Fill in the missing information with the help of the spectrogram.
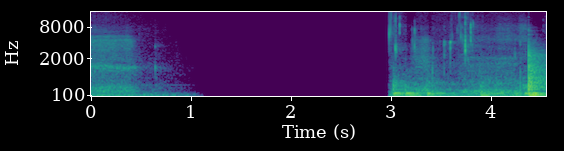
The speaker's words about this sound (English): My next sip is going to be the Evan Williams Single Barrel.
